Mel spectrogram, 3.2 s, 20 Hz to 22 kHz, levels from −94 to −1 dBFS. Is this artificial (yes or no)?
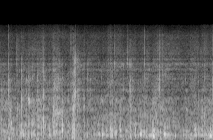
yes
